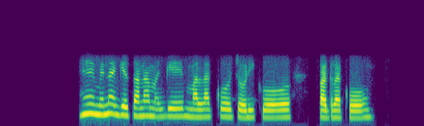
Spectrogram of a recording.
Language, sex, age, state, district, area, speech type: Santali, female, 18-30, West Bengal, Purulia, rural, conversation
